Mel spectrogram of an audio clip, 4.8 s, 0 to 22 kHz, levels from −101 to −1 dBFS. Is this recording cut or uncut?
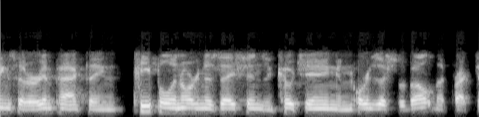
cut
